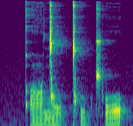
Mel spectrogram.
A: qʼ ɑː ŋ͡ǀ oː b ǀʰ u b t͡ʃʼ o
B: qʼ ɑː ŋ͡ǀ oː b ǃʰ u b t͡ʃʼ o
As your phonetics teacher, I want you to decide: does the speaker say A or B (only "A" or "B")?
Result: A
